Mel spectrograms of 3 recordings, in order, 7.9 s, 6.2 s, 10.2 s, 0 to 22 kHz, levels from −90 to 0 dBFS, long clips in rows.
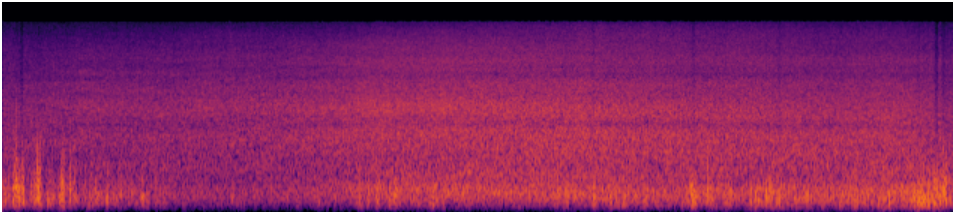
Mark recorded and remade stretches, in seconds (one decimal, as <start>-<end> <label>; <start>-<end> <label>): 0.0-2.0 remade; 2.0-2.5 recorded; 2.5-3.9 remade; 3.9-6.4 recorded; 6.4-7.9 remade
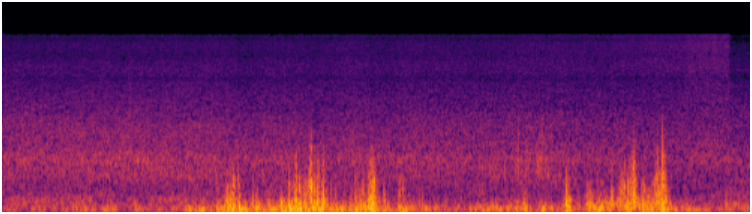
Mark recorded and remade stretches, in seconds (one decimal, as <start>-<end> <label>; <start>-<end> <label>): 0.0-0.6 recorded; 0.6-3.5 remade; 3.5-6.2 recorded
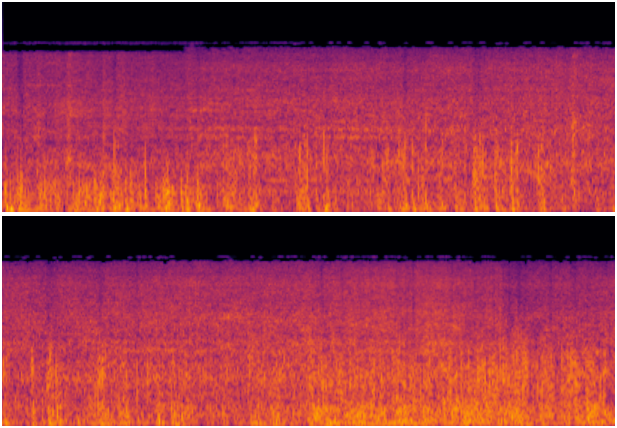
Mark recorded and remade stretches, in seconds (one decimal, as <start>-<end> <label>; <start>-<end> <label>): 0.0-0.4 recorded; 0.4-2.2 remade; 2.2-7.9 recorded; 7.9-9.2 remade; 9.2-10.2 recorded

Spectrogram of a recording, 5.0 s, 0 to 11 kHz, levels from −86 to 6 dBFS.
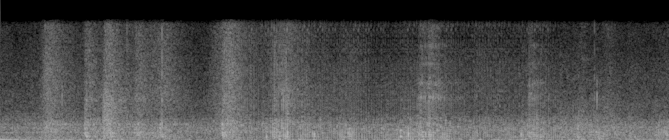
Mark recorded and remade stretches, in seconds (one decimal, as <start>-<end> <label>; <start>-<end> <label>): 0.0-1.8 recorded; 1.8-4.2 remade; 4.2-5.0 recorded

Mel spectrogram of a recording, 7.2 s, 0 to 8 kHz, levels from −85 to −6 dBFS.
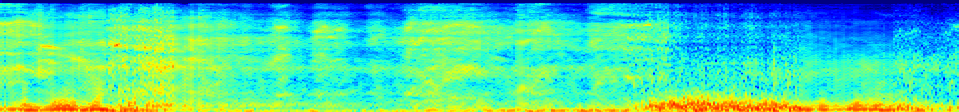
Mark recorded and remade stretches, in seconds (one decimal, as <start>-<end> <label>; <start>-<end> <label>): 0.0-0.8 remade; 0.8-1.3 recorded; 1.3-4.7 remade; 4.7-6.0 recorded; 6.0-6.7 remade; 6.7-7.2 recorded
